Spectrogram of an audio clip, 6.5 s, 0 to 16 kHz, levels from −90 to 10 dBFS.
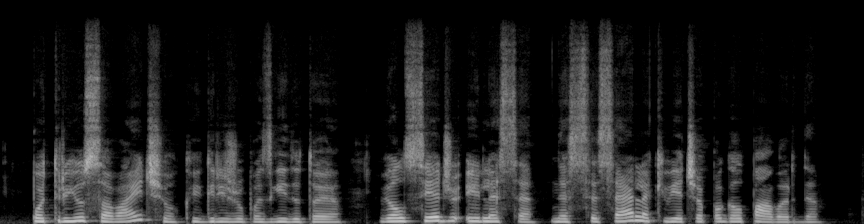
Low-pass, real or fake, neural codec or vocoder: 14.4 kHz; real; none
